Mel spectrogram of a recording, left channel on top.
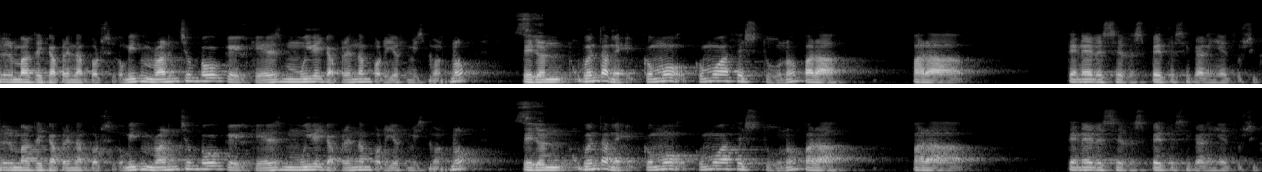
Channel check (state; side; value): normal; both; correlation 0.65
